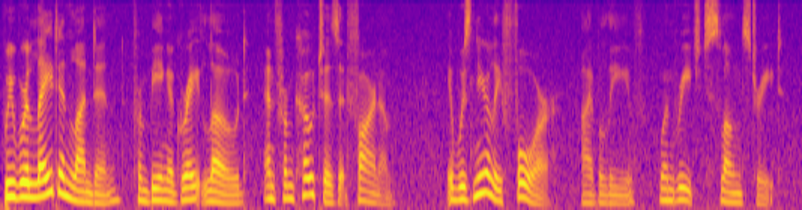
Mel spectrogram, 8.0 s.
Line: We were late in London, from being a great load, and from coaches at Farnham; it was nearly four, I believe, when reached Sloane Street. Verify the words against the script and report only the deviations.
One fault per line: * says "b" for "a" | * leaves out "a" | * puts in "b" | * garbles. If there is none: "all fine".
all fine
